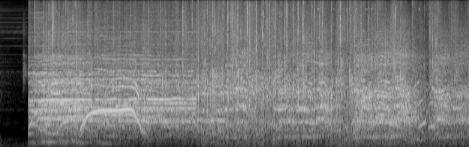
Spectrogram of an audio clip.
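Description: A large crowd cheers and shouts loudly and continuously after a sudden start as Camilla Harris launched herself as presidential candidate for the Democrats in November, with rising whoops and yells standing out above the dense roar, which stays strong throughout.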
